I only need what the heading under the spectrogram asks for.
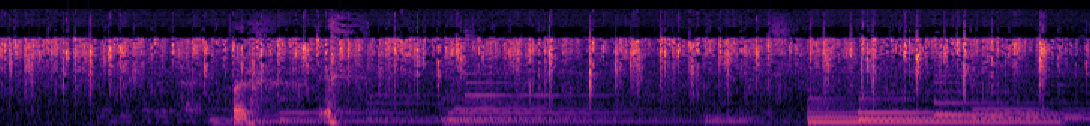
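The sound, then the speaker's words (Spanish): Rain falling in a steady, fine patter that runs through the whole clip, largely mixed under guitar-like music notes. “Ahí está lloviendo. Mirá, está lloviendo.”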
